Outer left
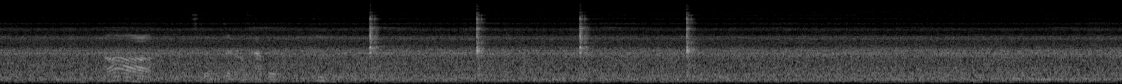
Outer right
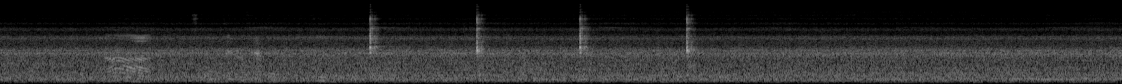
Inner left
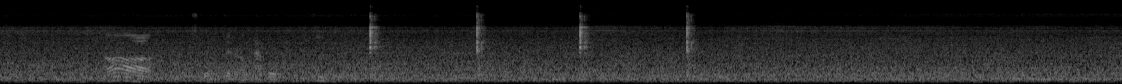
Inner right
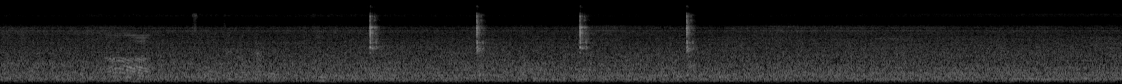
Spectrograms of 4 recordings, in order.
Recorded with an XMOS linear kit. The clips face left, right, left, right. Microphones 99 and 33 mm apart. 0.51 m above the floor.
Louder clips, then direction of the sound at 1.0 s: Outer left 4 dB, inner left 5 dB; 25° left (ahead or behind).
